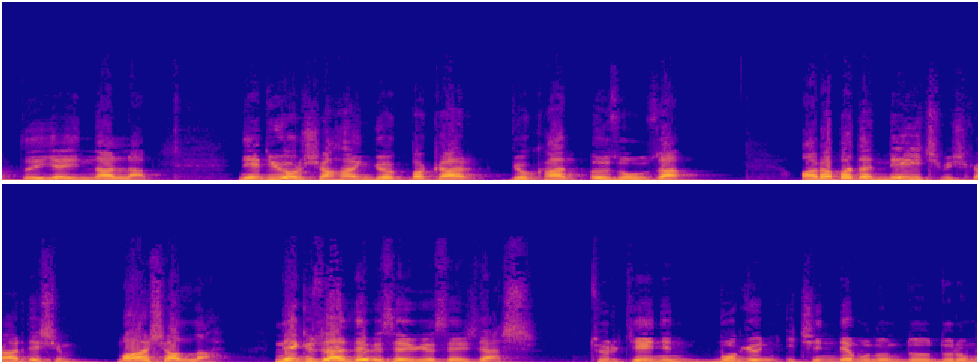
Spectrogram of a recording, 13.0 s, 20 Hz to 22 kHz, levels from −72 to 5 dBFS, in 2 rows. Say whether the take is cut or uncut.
cut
